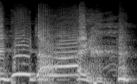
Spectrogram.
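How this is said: It is said forcefully, like an exclamation.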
